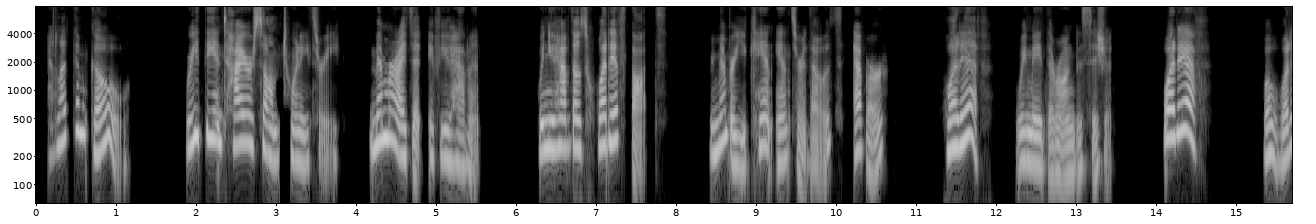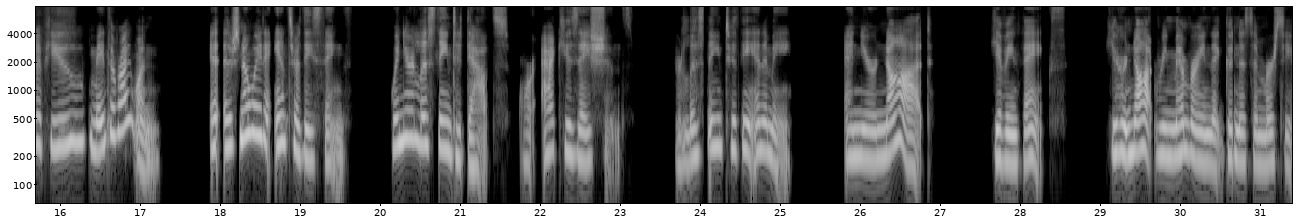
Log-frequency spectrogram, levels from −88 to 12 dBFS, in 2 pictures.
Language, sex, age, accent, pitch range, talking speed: English, female, 50-69, American, 175-245 Hz, 140 wpm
